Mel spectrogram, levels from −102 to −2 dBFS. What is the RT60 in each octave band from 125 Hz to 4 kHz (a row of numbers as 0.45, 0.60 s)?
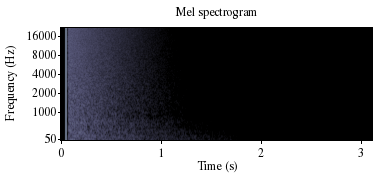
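2.5, 2.4, 2.0, 1.7, 1.7, 1.7 s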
